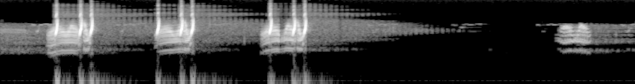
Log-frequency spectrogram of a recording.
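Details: Common quail delivering three clear phrases about a second apart, each a buzzy note topped by a sharp triple pip, then one softer nasal note after a pause.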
